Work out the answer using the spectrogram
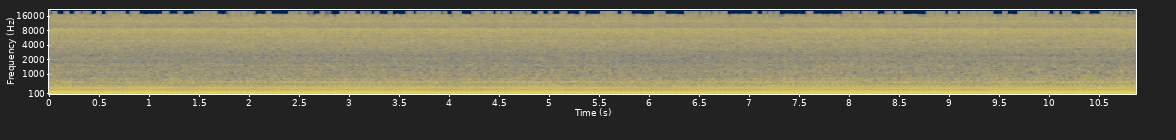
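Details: Date-coded 1969 383 HP Super Commando V8, newly installed in a 1969 Plymouth Road Runner from a Barracuda, run with good oil pressure: deep, even fast idle with a steady rumble and no clatter or ticking. Runs healthy; a dried-out rear main seal leaks.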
